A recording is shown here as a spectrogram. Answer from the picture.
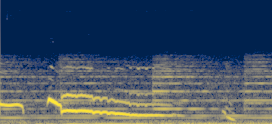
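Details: Flat-coated retriever dog howling at church bells, a short howl ending, then a rising yelp leading into a long, gradually falling howl, and a brief downward slide near the end, with steady bell tones ringing behind.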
